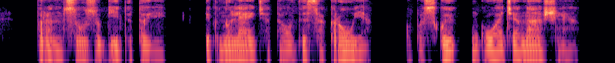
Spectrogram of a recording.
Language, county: Lithuanian, Vilnius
